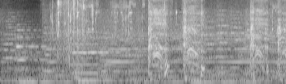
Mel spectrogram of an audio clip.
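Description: A person coughs several times in harsh, throaty bursts, loud, over a steady low background hum with no speech.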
